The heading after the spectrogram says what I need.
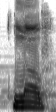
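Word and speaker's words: love: इ है ठीक है तो लास्ट में ई है और सेकंड में ओ है तो ओ के साथ लास्ट में ई आता है तो ओ का उच्चारण हो जाता इस पढ़ते हम लोग लव ठीक है लोभ नहीं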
